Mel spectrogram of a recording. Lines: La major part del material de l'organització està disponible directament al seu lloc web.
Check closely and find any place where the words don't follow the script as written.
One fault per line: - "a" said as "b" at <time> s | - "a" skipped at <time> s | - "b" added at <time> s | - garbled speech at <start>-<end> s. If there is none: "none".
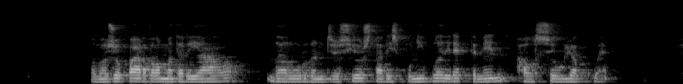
none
